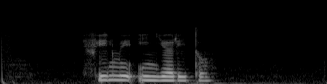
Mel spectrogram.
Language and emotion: Russian, neutral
